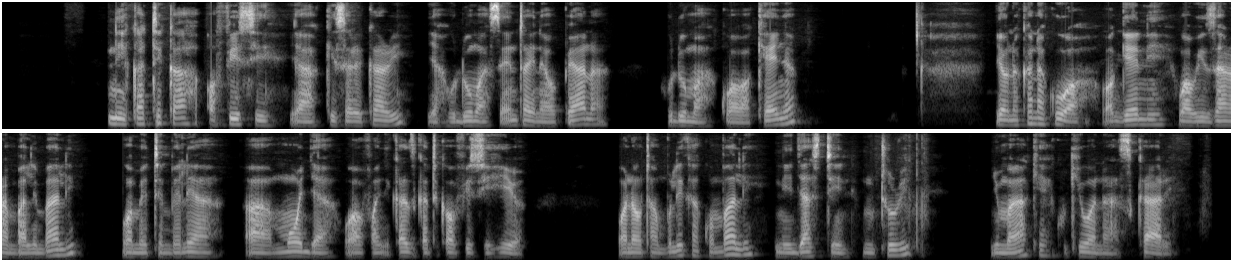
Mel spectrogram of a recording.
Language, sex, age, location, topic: Swahili, male, 25-35, Kisii, government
